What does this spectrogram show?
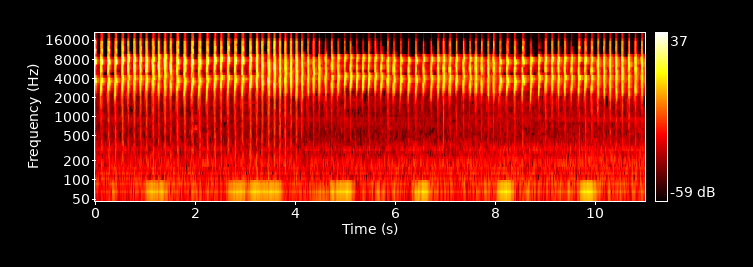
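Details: Continuous ngekek of a young lovebird, a lure recording for trilling: a rapid, piercing, scratchy chatter sustained for the whole stretch, with occasional low thuds beneath.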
